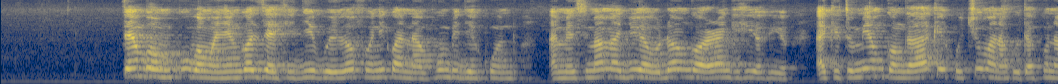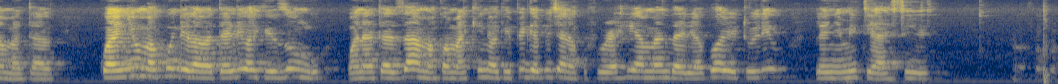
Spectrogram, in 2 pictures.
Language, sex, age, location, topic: Swahili, female, 18-24, Dar es Salaam, agriculture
